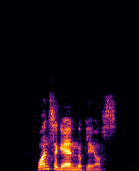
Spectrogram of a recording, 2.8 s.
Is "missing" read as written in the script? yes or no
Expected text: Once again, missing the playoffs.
no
